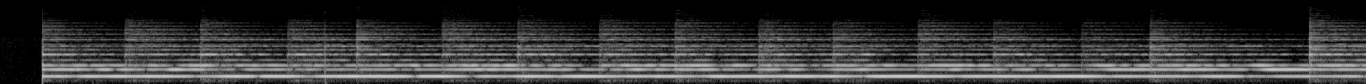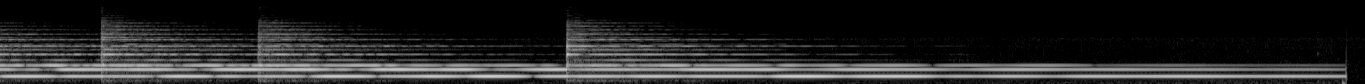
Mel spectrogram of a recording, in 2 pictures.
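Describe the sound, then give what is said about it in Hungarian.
A single large bell of Saint Michael's Benedictine Abbey in Farnborough, southwest of London, tolls steadily, its deep resonant strikes repeating roughly every second before spacing out, each blow leaving a long humming ring that sustains and slowly fades at the end. “Ez a település, ez Londontól délnyugat irányban található, és ott az említett Saint Michael, ugye, Szent Mihály bencés apátságnak ezt az általa döntött harangját, ahogy említetted, a kedvenc harangodat fogjuk most meghallgatni.”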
